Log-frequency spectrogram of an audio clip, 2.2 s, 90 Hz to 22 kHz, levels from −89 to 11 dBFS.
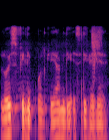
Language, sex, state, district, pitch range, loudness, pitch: Hindi, male, Arunachal Pradesh, Papum Pare, 90-105 Hz, -18 LUFS, 95 Hz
